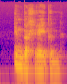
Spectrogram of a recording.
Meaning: included
- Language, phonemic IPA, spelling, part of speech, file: Dutch, /ˈɪnbəɣrepən/, inbegrepen, adjective, Nl-inbegrepen.ogg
